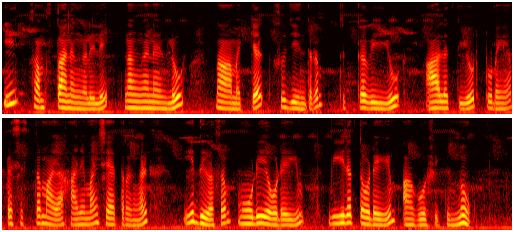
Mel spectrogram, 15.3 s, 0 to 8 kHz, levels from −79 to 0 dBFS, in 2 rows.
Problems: background sounds at intervals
